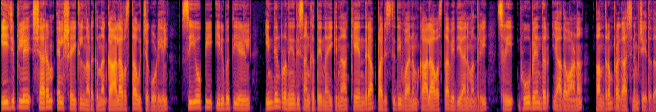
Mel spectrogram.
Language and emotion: Malayalam, neutral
